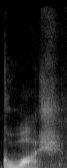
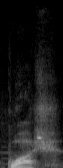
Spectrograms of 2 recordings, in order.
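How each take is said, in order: First: The word is pronounced with exaggerated care. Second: The word is pronounced in a normal way.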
